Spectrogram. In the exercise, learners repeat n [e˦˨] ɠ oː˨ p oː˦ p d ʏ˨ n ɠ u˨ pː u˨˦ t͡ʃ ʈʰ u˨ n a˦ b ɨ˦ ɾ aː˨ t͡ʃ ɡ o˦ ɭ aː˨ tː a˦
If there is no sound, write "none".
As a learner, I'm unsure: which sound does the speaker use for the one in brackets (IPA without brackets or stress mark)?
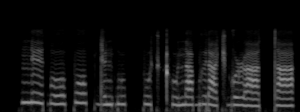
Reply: e˦˨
